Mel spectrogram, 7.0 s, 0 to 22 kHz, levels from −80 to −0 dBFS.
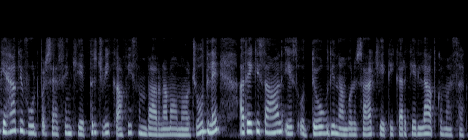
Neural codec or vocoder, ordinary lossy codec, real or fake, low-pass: codec, 24 kHz, 0.9 kbps, WavTokenizer, medium speech release version 2; none; fake; 7.2 kHz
